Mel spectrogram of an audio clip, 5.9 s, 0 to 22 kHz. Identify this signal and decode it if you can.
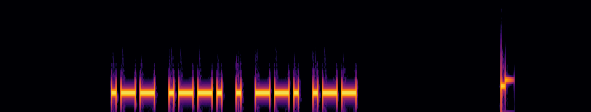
Morse code, heard as a keyed tone, about 25 wpm, 700 Hz. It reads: WPEGW
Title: Code Groups - 5 Letter:Numbers - 25wpm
